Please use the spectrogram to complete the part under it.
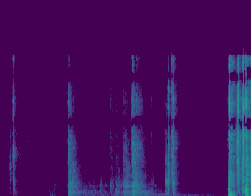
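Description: A toy blaster's mechanism rattles and clicks as it is handled.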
